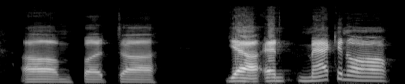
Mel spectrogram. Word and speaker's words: Mackinac: but uh yeah and Mackinaw is spelled Mackinac but it's pronounced Mackinaw so you'll see it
